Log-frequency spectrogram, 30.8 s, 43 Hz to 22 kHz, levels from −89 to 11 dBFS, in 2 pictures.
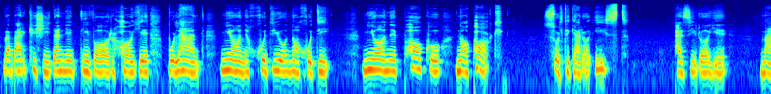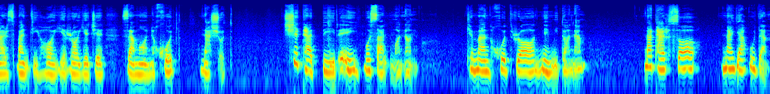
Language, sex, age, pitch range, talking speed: Persian, female, 50-69, 185-220 Hz, 60 wpm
